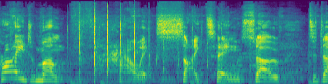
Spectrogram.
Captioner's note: claps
